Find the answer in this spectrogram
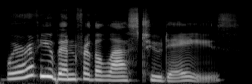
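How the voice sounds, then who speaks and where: A woman voicing a friendly male police sergeant who coaxes gently in a read-aloud storybook. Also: medium pitch, big pitch swings, a little slow, no echo, studio quality, pitched above the performer's own voice. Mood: coaxing. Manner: kind, coaxing. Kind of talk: storybook reading.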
